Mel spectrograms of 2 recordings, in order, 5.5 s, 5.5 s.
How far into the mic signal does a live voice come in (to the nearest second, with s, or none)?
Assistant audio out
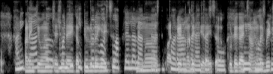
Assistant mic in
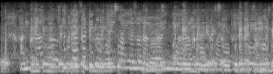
1 s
